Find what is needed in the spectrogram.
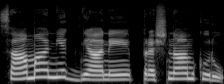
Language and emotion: Sanskrit, neutral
